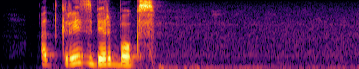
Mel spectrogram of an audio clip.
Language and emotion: Russian, neutral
